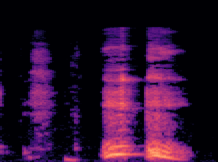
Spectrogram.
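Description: A man clearing his throat: two short, loud voiced clears, one after the other, starting about a second in, with faint small noises before them.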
